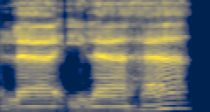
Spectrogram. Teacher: La dibacakan 2 harakat sebab dia sudah menjadi mad asli ya. Mad asli dibaca sepanjang 2 harakat.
